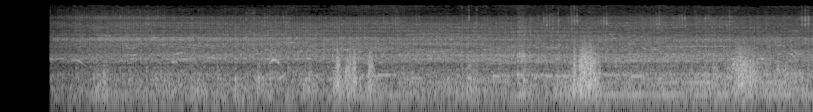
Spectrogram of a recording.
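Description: A JCB backhoe loader's diesel engine runs steadily while the machine digs and lifts wet soil, surging louder three times, about five, nine and eleven seconds in.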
